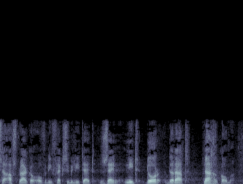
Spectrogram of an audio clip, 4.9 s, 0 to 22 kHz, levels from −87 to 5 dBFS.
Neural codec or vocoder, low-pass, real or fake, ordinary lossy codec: none; none; real; none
